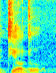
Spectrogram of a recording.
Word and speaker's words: teotl: Since we are closer to this context, the Nahuatl word for the divine spirit is teo, like T-E-O-T-L, teotl.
